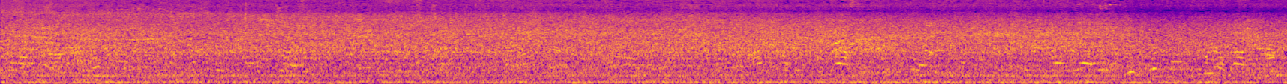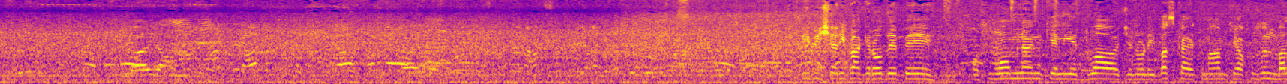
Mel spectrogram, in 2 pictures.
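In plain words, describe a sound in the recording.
A large crowd of men murmurs and chants in a big echoing hall.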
